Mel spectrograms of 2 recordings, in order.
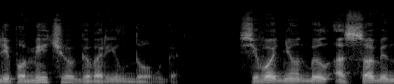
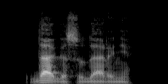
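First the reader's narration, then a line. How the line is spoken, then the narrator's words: Calm. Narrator (Russian): Филиппо Мечо спокойно отвечал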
